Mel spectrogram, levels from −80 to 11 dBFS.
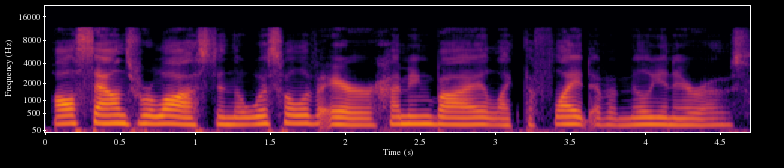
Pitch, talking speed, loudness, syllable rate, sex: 185 Hz, 230 wpm, -19 LUFS, 5.0 syllables/s, female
